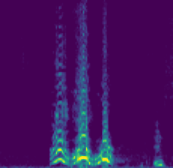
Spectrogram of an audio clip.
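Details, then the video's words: Dog at a San Diego dog park, barking at other dogs at sunset: three arching, yelping barks run together, then a softer short yip, with a person talking nearby. "Barking at Every Dog!"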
